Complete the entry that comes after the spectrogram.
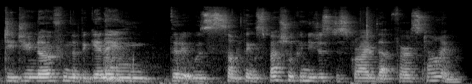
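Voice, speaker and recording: A woman's voice: low voice, steady tone, brisk, a little mellow, slight background noise. A woman interviewer asking questions, recorded from a distance in an echoey room.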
